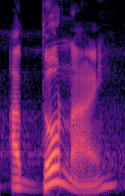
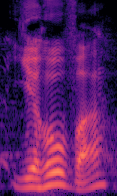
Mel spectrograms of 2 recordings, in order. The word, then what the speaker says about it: Adonai: Nah, nanti kita akan lihat bahwa kata Adonai harus diucapkan Adonai, tidak boleh diucapkan dengan yang lain. Mungkin ada yang mengatakan Yehova, itu salah, tidak ada di dalam bahasa Ibrani. Tetragrammaton Yod-He-Waw-He tidak bisa dibaca yang lain kecuali Adonai saja.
